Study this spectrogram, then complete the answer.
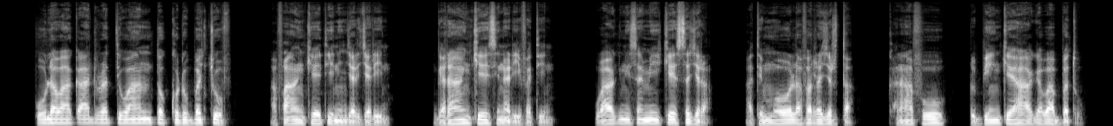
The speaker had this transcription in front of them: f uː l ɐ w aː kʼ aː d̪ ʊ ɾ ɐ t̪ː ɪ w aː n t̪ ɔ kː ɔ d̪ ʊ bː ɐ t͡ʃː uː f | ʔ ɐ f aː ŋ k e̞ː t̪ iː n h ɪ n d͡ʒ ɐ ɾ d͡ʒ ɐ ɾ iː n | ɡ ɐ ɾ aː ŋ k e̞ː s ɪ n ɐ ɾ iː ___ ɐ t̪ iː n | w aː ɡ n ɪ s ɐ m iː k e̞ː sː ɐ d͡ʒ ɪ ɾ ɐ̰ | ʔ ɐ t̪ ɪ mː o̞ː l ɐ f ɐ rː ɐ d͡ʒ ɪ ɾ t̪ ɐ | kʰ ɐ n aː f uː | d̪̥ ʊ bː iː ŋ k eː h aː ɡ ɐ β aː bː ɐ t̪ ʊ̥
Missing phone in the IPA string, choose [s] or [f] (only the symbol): f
